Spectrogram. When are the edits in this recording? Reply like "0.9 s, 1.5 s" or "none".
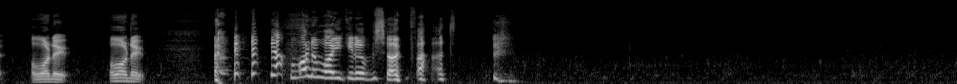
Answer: none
